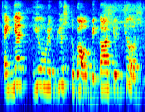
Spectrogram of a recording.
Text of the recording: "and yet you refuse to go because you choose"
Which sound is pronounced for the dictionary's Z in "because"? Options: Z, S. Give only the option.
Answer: S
